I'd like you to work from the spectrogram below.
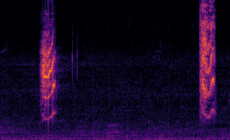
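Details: Persistent calls of a female yellow-bellied seedeater: two sharp, high, slightly buzzy chirps about two seconds apart, the second ending in a downward flick, over faint background hiss.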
